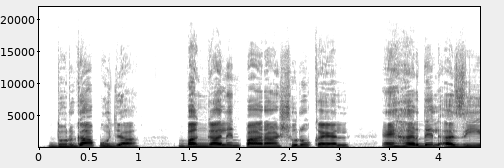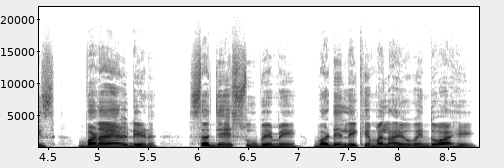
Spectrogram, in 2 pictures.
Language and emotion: Sindhi, neutral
